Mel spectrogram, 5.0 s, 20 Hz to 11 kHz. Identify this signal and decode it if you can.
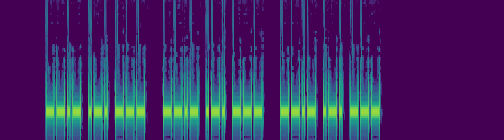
Morse code, heard as a keyed tone, about 44 wpm, 700 Hz. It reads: QRO QRO QRO
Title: Q-Codes Repeated 3x 45wpm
